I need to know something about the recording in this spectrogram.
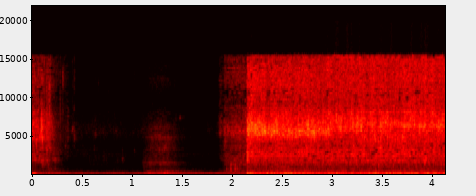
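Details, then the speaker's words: A kitchen mixer faucet, iddis brand, runs with a smooth steady hiss of cold and then hot water and no humming, after the noisy cartridge was replaced with a new one. "холодная вода Не гудит горячая тоже но лучше заменить две робуксы"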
